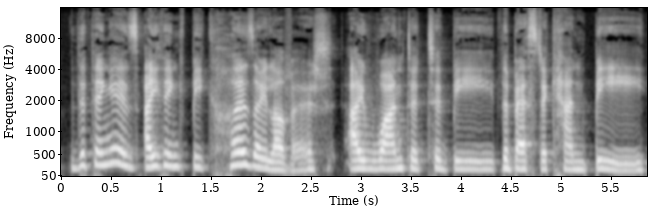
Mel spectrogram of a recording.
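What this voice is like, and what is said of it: Irish accent. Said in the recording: “I'm Irish. And in case my accent wasn't obvious enough”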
